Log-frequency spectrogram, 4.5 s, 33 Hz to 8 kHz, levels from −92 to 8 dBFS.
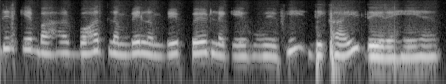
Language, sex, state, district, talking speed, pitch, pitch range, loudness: Hindi, female, Uttar Pradesh, Lalitpur, 175 wpm, 240 Hz, 205-255 Hz, -18 LUFS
